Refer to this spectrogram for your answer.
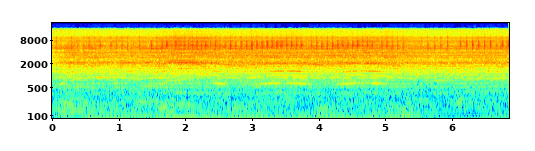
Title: What is that weird noise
